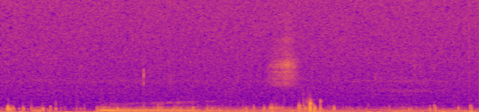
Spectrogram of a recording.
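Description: Continuous low gurgling and rumbling with bubbly pops: stomach growling, ordinary gut sounds.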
